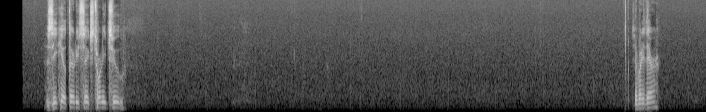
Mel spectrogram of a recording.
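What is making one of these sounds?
A middle-aged man speaks calmly through a headset microphone.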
